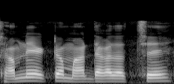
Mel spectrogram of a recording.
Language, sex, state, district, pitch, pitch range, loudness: Bengali, male, West Bengal, Alipurduar, 145 Hz, 135-160 Hz, -14 LUFS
